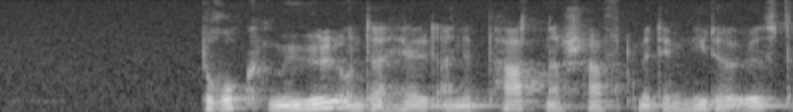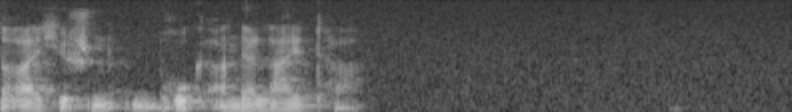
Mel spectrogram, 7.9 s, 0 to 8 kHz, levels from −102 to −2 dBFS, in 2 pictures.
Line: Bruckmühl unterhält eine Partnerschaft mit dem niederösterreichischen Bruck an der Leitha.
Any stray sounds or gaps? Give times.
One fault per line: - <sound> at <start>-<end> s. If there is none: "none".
none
